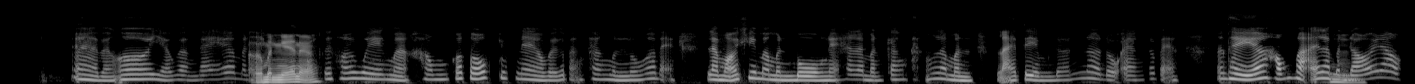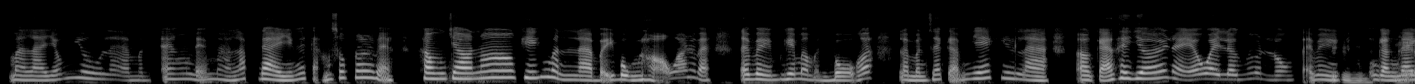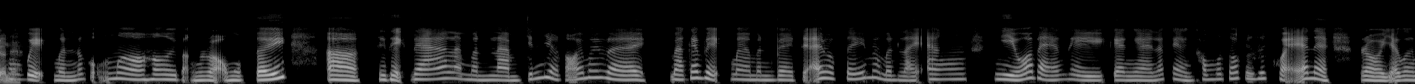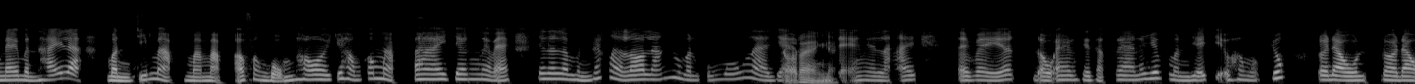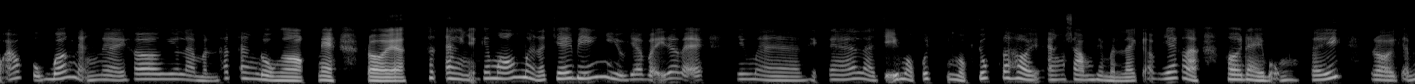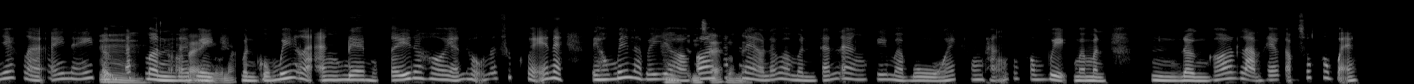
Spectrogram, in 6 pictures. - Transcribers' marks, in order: tapping; other background noise; laugh
- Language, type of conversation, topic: Vietnamese, advice, Làm sao để tránh ăn theo cảm xúc khi buồn hoặc căng thẳng?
